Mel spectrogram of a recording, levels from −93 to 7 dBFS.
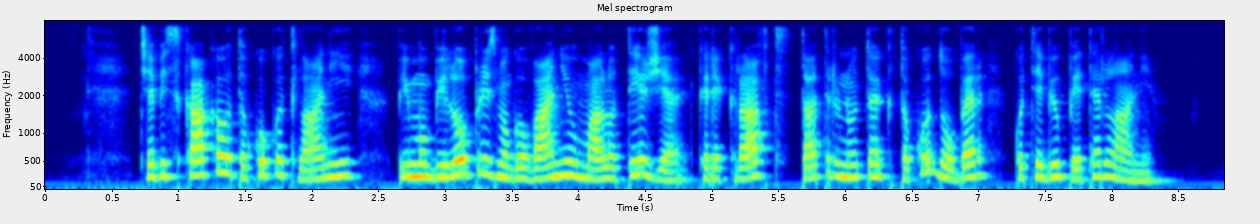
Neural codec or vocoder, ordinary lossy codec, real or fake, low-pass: none; none; real; 7.2 kHz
